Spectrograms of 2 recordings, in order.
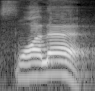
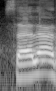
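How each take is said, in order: First: The first 's' is heavy and thick. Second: The first 's' is light and thin. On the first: The speaker calls it right. "সদটা মোটা হরফ" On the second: The speaker calls it wrong. "সালা নয়"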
